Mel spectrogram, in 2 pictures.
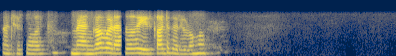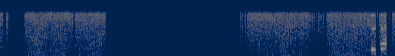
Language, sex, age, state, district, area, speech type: Dogri, female, 18-30, Jammu and Kashmir, Samba, rural, conversation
